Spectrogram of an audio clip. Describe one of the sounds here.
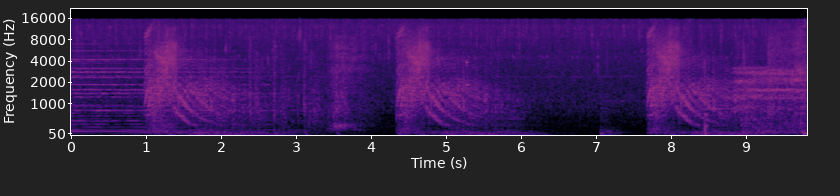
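Heavy cannon shots boom at intervals, each with a falling rumble that trails off.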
